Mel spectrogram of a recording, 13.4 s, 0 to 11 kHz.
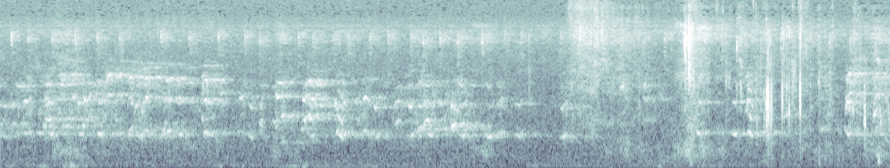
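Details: Rabbit chase by a Petit Basset Griffon Vendéen, recorded 5 October 2014. Steady, tonal baying fills the first eight seconds, then fades under rustling, crackling noise with a few faint cries.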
